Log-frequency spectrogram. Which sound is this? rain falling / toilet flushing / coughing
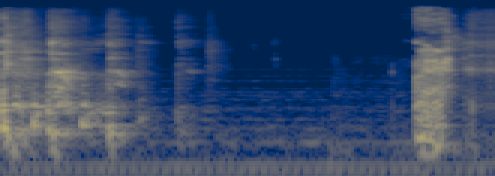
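coughing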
